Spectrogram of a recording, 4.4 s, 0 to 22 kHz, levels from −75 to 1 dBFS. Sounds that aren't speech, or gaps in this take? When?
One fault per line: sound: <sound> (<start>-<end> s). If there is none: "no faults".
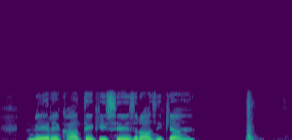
sound: whoosh (3.7-4.0 s)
